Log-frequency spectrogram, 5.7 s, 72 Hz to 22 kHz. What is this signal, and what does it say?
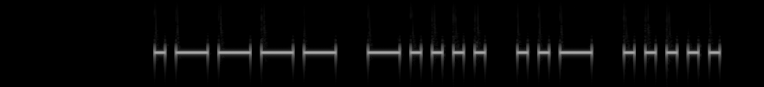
Morse code, heard as a keyed tone, about 15 wpm, 700 Hz. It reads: 16U5
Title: Four Challenging Letter-Number Combinations 15wpm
